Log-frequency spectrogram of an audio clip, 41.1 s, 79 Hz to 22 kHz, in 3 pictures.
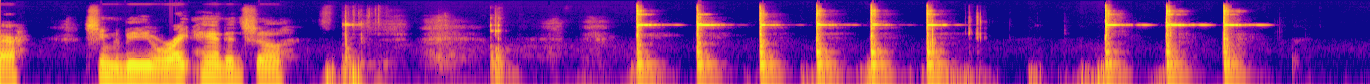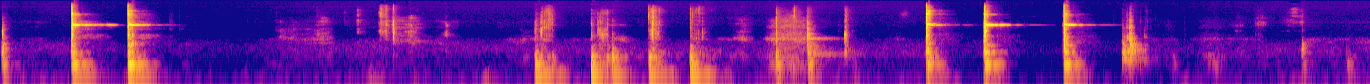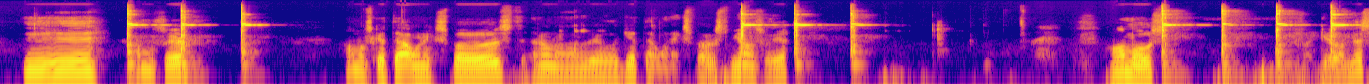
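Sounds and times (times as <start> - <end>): hatchet chopping log: 6.4 - 9.6, 11.0 - 12.6, 14.4 - 15.3, 19.1 - 22.0, 23.0 - 25.2, 28.7 - 30.1, 39.0 - 41.0.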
